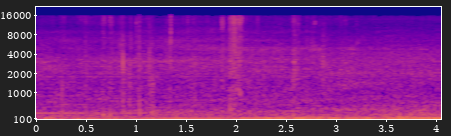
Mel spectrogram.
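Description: Steady low mechanical hum with a few faint clicks.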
